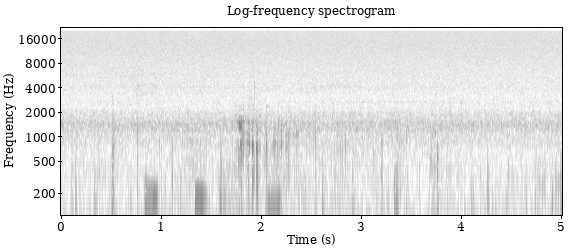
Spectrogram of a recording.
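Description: Low gurgling rumbles and bubbling pops from a full stomach: ordinary bowel sounds of digestion.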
